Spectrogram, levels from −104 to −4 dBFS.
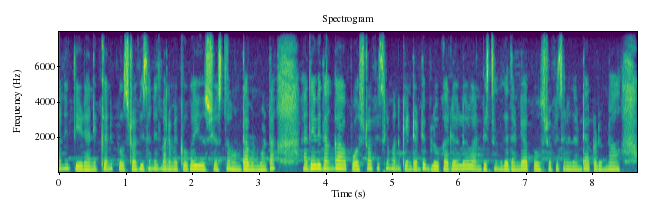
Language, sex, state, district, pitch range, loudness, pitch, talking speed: Telugu, female, Andhra Pradesh, Srikakulam, 195-220 Hz, -16 LUFS, 210 Hz, 200 wpm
